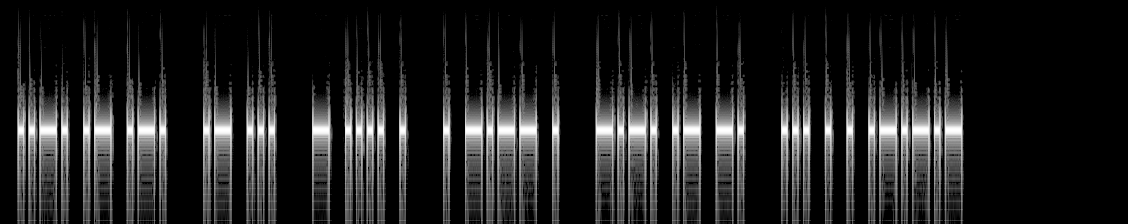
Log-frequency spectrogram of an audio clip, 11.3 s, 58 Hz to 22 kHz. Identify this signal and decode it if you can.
Morse code, heard as a keyed tone, about 21 wpm, 700 Hz. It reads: FAR AS THE EYE CAN SEE.
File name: Sentences with 7-Word Phrases - 22wpm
